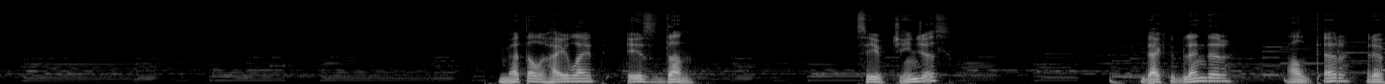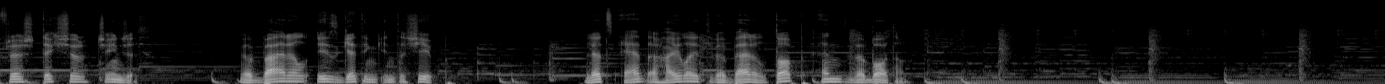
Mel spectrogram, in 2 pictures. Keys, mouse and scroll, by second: 15.7-17.3 middle drag, 18.3-18.7 middle drag, 19.2 middle click, 25.2 click, 26.2 click, 27.0 ctrl+click.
